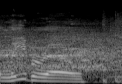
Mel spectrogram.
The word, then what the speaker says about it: libero: The libero will go back and serve. Yaden. That is correct. Trying to tie this up for the Braves. Or the libero.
